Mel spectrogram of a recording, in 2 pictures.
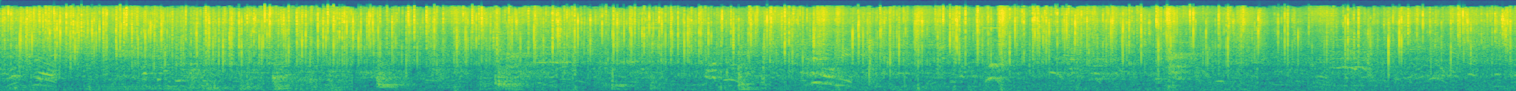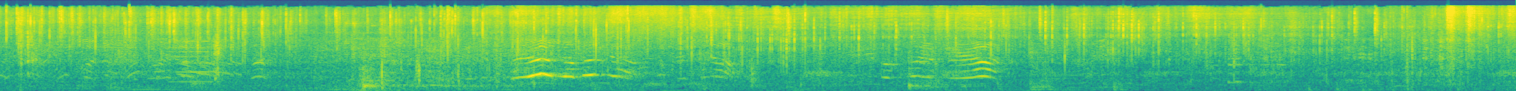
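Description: Dry grass fire crackling steadily. Voices call out a few times in the second half.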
